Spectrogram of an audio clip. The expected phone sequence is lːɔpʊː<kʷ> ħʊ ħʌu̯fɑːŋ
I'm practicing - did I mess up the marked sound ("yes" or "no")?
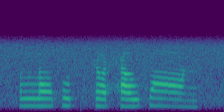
no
